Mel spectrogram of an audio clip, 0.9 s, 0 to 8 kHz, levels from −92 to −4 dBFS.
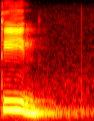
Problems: background sounds at intervals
